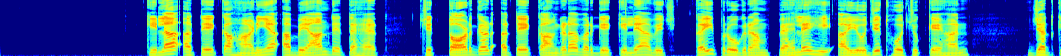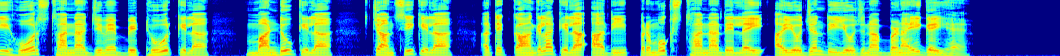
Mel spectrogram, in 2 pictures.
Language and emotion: Punjabi, neutral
